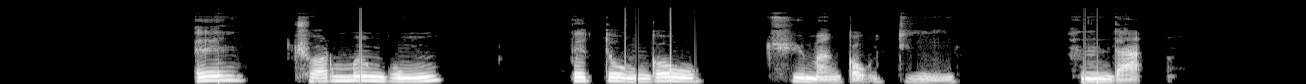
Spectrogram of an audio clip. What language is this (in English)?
Ngombale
